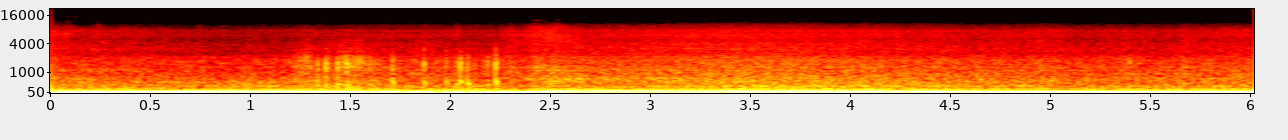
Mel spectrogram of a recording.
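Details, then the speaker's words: 1979 Corvette L82 V8, in neutral, hood down, after the choke opened: low, uneven rumble that sags and surges about every two and a half seconds. Rough, stumbling idle; a smoke test found no vacuum leak, cause unconfirmed. "This is the closest to an idle it's ever been, but it's still like stumbling."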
